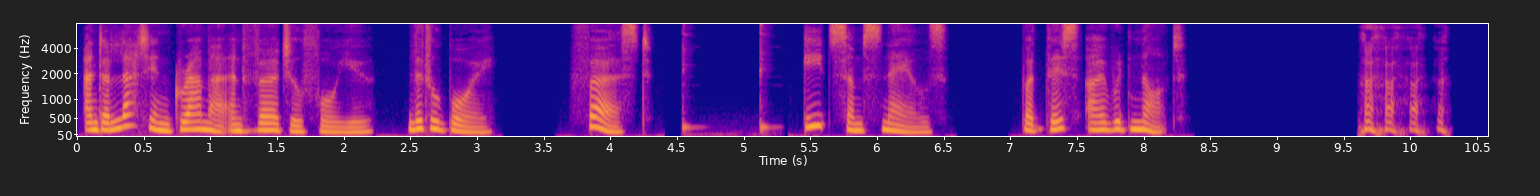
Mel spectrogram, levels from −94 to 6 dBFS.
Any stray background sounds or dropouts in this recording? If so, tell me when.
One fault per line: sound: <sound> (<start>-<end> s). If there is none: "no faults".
sound: tap (4.5-5.3 s)
sound: laugh (9.6-10.3 s)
